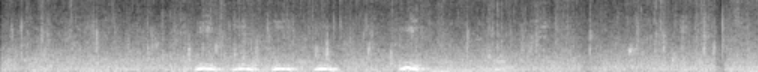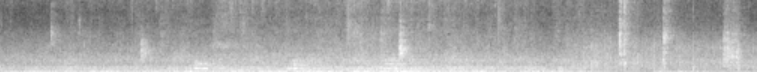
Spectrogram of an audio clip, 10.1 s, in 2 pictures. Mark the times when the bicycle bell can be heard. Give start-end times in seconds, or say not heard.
not heard.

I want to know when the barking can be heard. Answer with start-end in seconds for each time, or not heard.
1.2-3.0, 6.2-7.8.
